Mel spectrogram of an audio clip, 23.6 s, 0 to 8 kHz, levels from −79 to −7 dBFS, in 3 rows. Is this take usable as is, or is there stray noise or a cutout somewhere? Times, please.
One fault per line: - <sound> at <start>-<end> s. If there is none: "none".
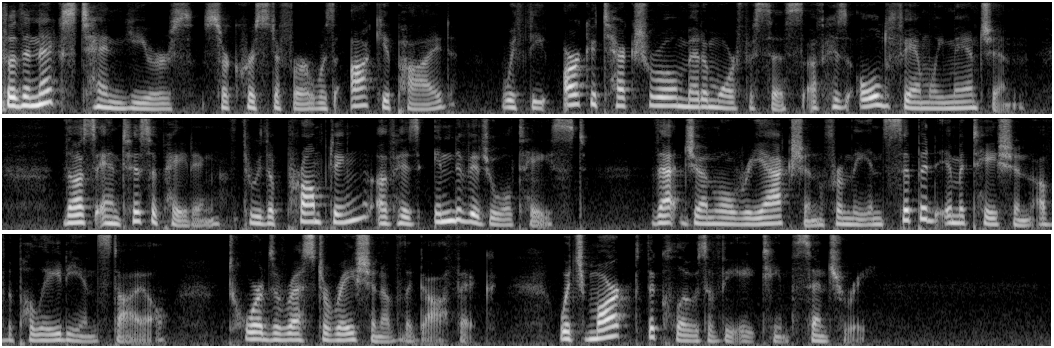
none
